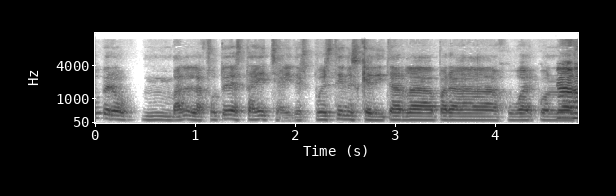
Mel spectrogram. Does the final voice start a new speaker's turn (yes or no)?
yes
